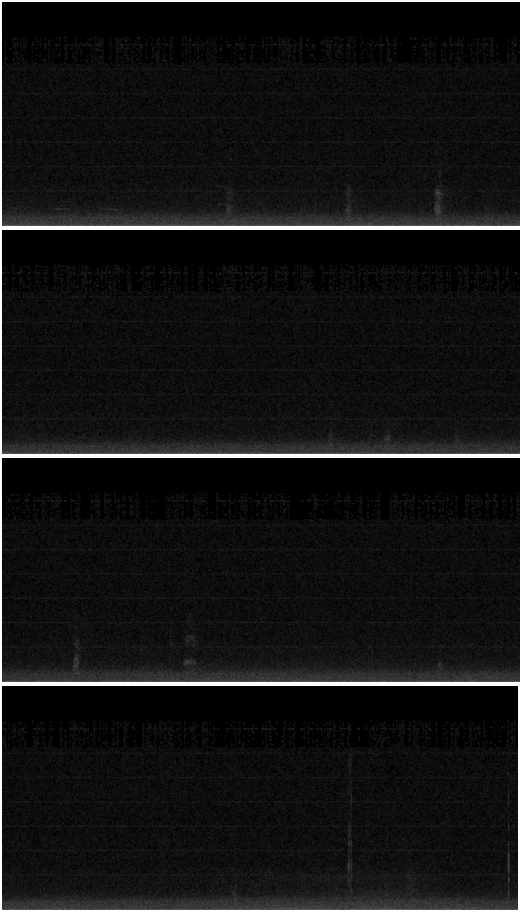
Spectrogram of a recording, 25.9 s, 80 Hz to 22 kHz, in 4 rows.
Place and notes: Dorridge, West Midlands, UK - Garden 13
3 minute recording of my back garden recorded on a Yamaha Pocketrak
